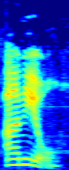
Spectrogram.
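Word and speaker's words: 아니요: Next word is anio. Again, this is pronounced as anio, and this is a polite way of saying no in Korean.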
